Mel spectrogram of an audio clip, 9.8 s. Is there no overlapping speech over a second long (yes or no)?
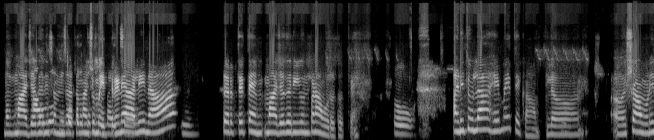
no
